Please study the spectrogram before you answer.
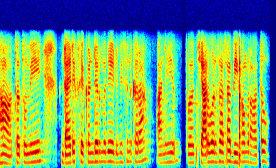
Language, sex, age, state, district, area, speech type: Marathi, male, 18-30, Maharashtra, Gondia, rural, conversation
